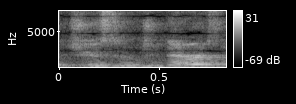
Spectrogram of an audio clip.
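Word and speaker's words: ejusdem generis: Under a bigger canon, Richard, the jusum generis, how do you pronounce it?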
